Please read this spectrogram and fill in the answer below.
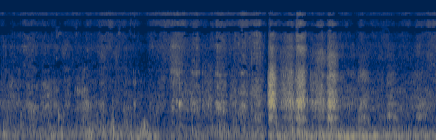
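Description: A pack of XL American Bully dogs at rough play, panting and scuffling, with a louder flurry about three seconds in.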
